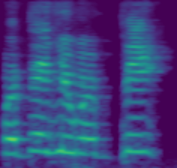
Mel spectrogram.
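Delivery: hammed-up pleading son; mock son voice. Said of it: "he was like".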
